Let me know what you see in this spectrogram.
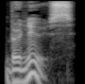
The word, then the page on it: burnous: British English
